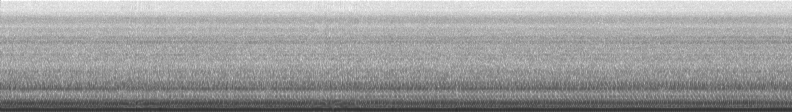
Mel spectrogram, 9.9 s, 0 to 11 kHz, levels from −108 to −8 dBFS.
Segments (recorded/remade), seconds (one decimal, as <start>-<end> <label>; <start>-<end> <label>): 0.0-1.5 recorded; 1.5-2.0 remade; 2.0-3.9 recorded; 3.9-4.5 remade; 4.5-9.9 recorded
